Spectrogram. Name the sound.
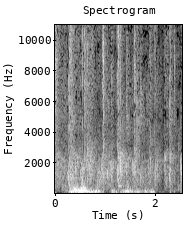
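applause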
